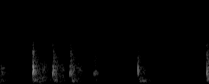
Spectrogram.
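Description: Chalk tapping and scraping on a chalkboard as a formula is written: a quick, faint run of short taps, about seven of them in the first second and a half.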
